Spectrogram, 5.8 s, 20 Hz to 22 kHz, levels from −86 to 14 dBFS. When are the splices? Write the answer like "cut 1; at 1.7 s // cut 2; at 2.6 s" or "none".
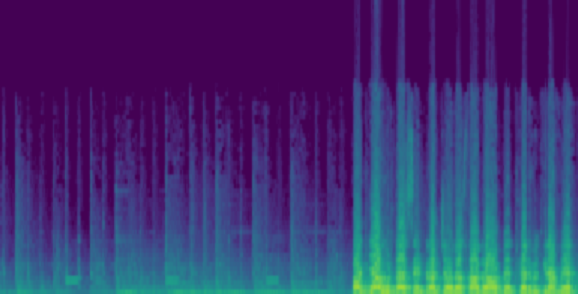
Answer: cut 1; at 1.4 s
